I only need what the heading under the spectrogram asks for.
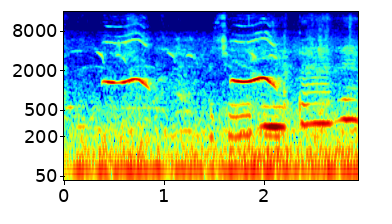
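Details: Indian peafowl outdoors calling twice, each a loud, nasal, wailing note that rises gently then falls off, about half a second long and roughly a second apart. People talk quietly underneath and a lower voiced sound follows.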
